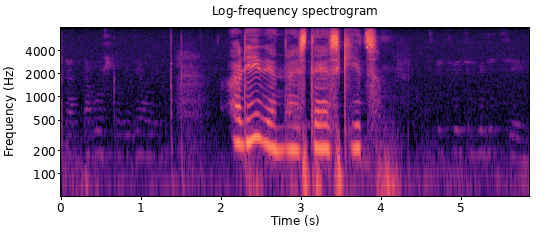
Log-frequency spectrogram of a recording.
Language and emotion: Russian, neutral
